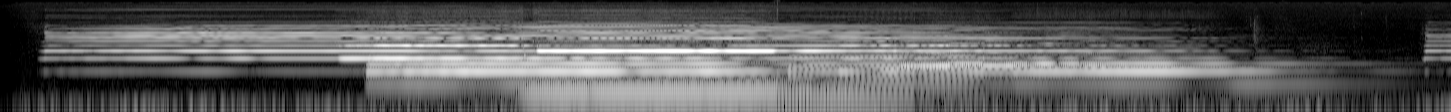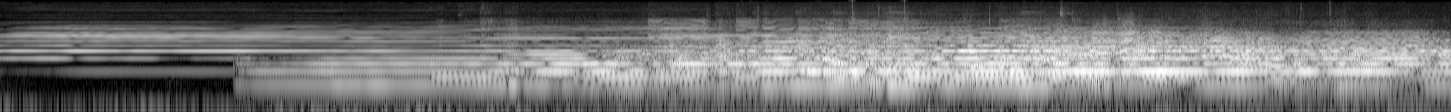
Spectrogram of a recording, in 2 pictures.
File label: Orchestra Tune Up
